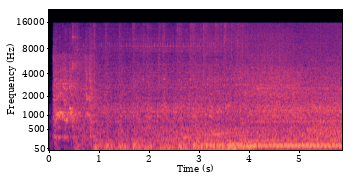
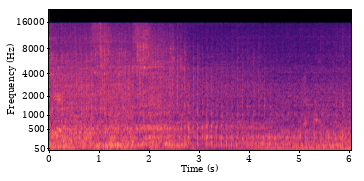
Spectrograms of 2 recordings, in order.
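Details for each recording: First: C4 Corvette Chevy V8 start after headers installed and exhaust reconnected, fuel leaks checked: quick crank and catch, deep steady burble settling evenly, no ticks or misfires; sounds much better than open headers. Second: C4 Corvette Chevrolet V8 with new headers just fitted, not yet connected to exhaust: very loud raw crackly idle with sharp uneven pulses, unmuffled, like a demolition derby car.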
